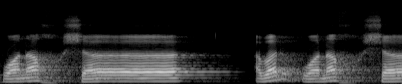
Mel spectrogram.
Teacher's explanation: ওয়াও জবর ওয়া, নুন খ জবর নাখ, ওয়ানাখ, শিন খারা জবর শা, শিনের উপর খারা জবর এক আলিফ টানতে হয়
